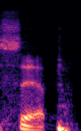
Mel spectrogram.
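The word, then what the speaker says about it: Sepp: goat type of Step actually take out the tea it's a set it's a sep the old septic tank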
